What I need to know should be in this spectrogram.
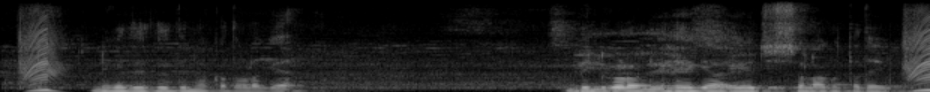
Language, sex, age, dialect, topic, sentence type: Kannada, male, 36-40, Mysore Kannada, banking, question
